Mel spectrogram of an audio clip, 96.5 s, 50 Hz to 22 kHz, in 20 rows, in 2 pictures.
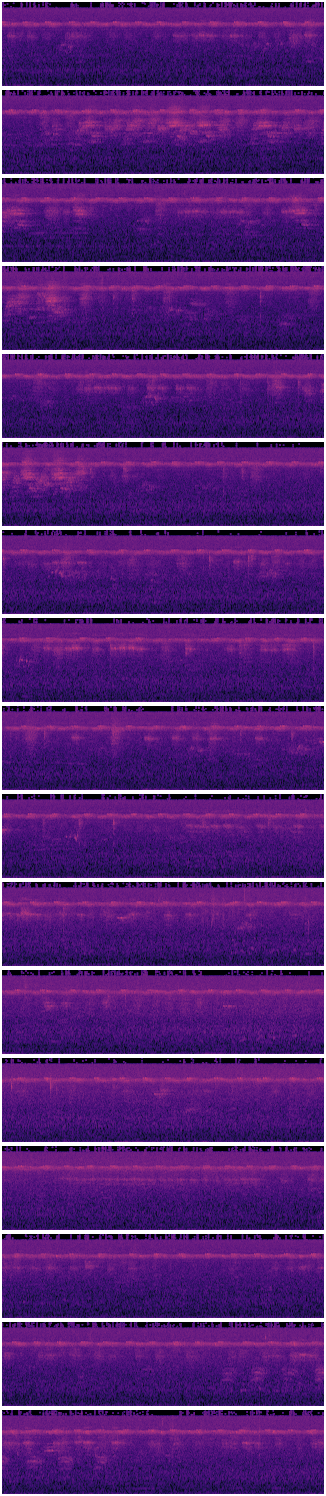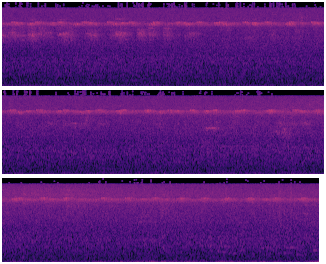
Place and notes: Seahorse Road, Kenia - Last day ambient
Early morning ambience at Sunset Villa porch in Seahorse Village, Kilifi, Kenya. Recorded with Zoom H5.
Coastal Kenya, Kenya, April 2021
